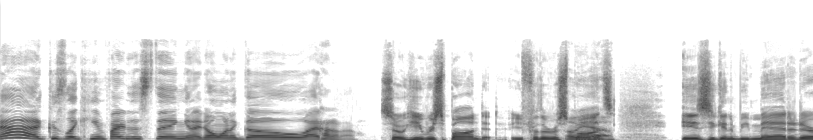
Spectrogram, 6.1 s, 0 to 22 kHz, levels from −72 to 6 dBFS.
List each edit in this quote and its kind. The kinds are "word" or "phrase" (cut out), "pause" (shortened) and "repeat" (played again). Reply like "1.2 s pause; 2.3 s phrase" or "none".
0.9 s word; 2.4 s word; 3.9 s word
